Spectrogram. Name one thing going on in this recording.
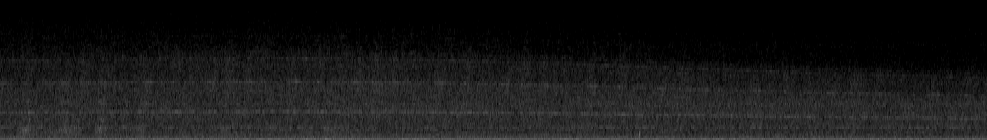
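A jet airliner's engines whine as it rolls along a runway.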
